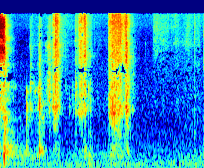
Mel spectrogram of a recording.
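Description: A coloured pencil being sharpened in a two-hole handheld sharpener: a few short, faint scraping turns as the wood and lead are shaved down to a sharper point.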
